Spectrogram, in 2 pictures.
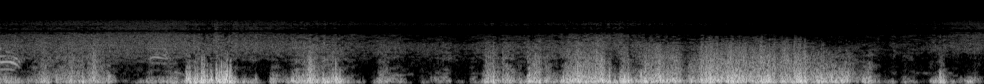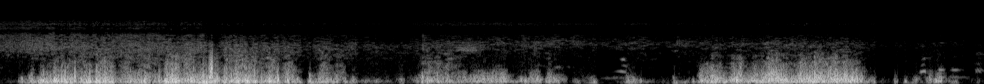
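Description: Strong wind roars in loud gusts outdoors.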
